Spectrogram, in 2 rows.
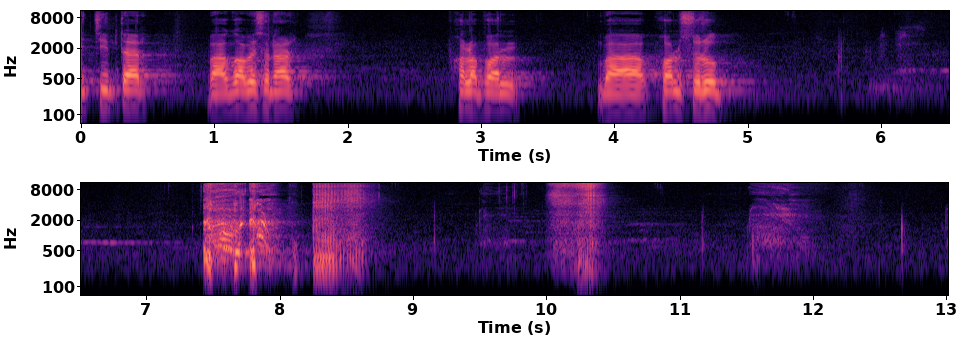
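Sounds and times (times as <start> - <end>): man coughing: 7.4 - 8.5.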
